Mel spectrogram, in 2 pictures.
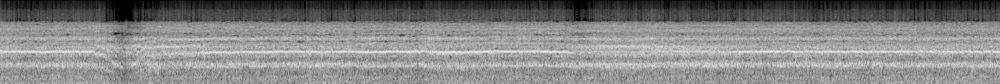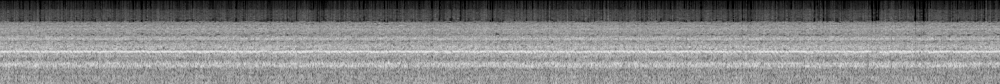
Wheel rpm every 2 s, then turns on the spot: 190, 230, 230, 230, 230, 240, 230, 240, 230, 230.
none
